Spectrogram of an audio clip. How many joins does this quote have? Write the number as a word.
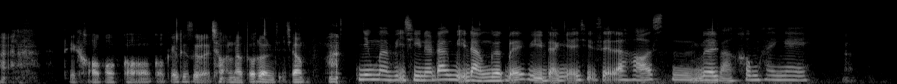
one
